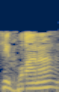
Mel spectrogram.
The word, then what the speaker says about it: Tijuana: Tijuana? – Uh-huh. – That's our story when we return. – Why do you say that like that? – Because that's the correct pronunciation of that word.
